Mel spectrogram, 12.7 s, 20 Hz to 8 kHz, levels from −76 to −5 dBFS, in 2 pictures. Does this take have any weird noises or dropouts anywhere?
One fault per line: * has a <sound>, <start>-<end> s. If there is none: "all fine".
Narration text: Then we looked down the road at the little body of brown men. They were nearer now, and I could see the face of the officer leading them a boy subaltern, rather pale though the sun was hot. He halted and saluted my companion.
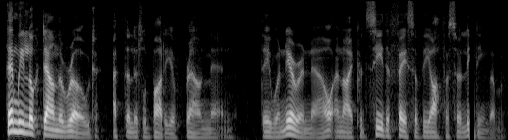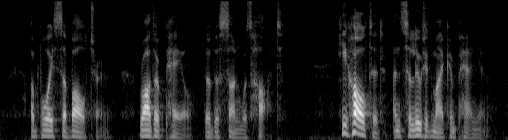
* has a dropout, 5.9-5.9 s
